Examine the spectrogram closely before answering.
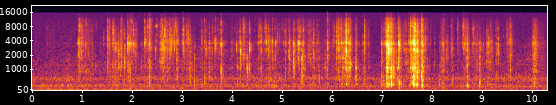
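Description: Foil trading-card pack wrapper crinkling and tearing as it is ripped open by hand, in a run of irregular crinkles. The loudest tear comes about seven seconds in.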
